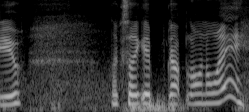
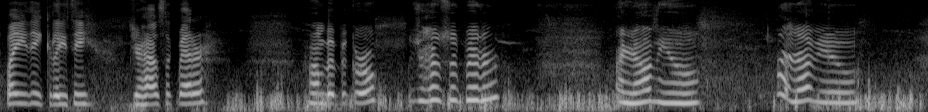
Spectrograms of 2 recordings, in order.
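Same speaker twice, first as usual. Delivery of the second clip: cooing; 4 semitones higher than usual. Real, not acted. Owner showing the dog its fixed house, loving croon.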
